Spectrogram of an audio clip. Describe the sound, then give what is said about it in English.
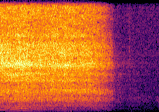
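One forceful, noisy breath taken as part of a breathing technique, a rough, hissing rush lasting about a second that stops abruptly and gives way to near silence as the breath is held. “you hold your breath, you take a deep breath, and here she's on it, she says, well, let me show you my breathing technique.”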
